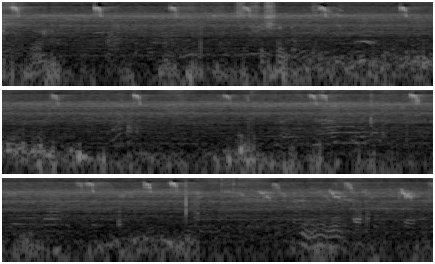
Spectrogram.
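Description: Small birds chirping, short high falling notes repeated every second or so, over a steady low rumble, with faint distant voices in the middle.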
